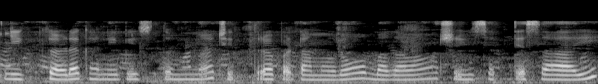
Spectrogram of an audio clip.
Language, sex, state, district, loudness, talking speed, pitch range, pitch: Telugu, female, Andhra Pradesh, Sri Satya Sai, -16 LUFS, 70 wpm, 225-250 Hz, 235 Hz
